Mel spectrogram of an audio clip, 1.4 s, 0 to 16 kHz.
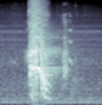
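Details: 20-year-old woman with Tourette syndrome; certain thoughts trigger her vocalizations and stress increases her tics; vocal tic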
